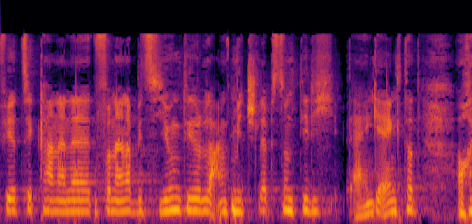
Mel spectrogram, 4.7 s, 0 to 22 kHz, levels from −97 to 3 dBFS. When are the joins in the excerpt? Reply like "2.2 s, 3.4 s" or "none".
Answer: 0.9 s, 2.3 s, 3.5 s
